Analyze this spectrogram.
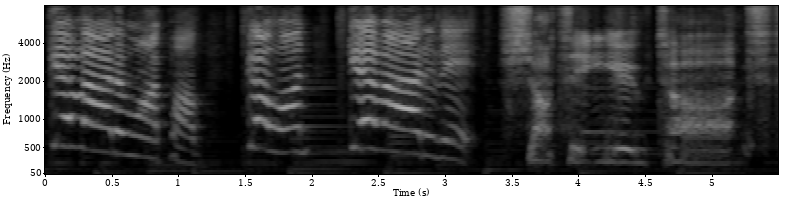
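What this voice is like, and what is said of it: Put-on London accent. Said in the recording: “London is the accent that most people outside of Britain can recognise. You know, that classic lock, stock and two smoking barrels.”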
